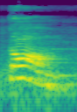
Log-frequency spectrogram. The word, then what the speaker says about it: comb: पहला वर्ड है COMB, कॉम। इसे कॉम्ब नहीं पढ़ेंगे, कॉम पढ़ेंगे।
